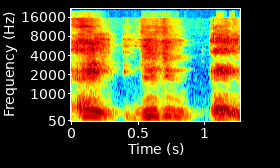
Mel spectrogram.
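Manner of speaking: put-on stutter. Retelling what a cousin said after looking at the bag: imitating someone stuttering. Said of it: "he stuttering and shit".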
